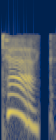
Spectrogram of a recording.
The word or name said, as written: tack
